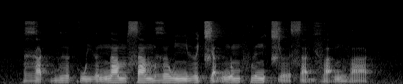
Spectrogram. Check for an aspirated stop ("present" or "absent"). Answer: absent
